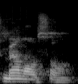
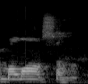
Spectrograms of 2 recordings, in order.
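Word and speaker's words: Melançon: My name, and you need to hear it before you see it, because if you see it, you'll always mispronounce it. But it's very common in Louisiana. It's melancon or melancon. You can pronounce it.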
